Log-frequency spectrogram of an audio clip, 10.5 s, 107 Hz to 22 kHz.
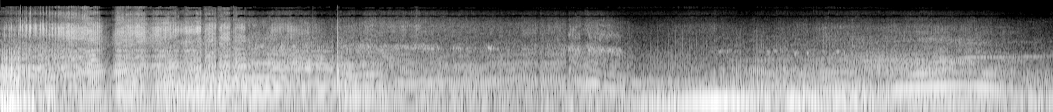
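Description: Muscle car V8 engines revving hard and accelerating away, the pitch climbing and then dropping sharply at each gear change, about three times. Tire squeal comes in with the loud start.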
